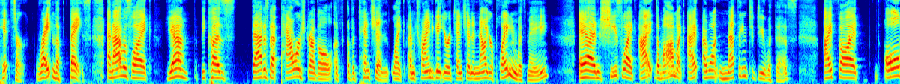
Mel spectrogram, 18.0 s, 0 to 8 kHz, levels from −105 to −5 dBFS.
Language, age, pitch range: English, 50-69, 200-250 Hz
